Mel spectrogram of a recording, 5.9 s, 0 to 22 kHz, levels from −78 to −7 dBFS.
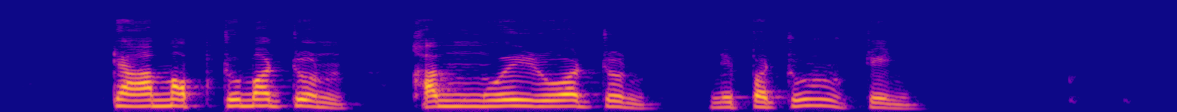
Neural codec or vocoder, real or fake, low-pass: none; real; 10.8 kHz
